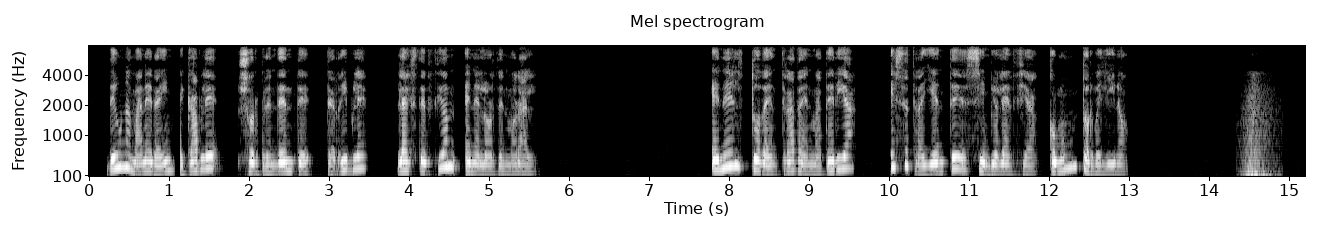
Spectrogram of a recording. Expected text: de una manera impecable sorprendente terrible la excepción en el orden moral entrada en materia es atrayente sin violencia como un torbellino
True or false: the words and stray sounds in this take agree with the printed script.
false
